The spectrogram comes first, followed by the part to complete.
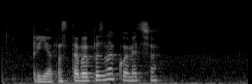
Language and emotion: Russian, positive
